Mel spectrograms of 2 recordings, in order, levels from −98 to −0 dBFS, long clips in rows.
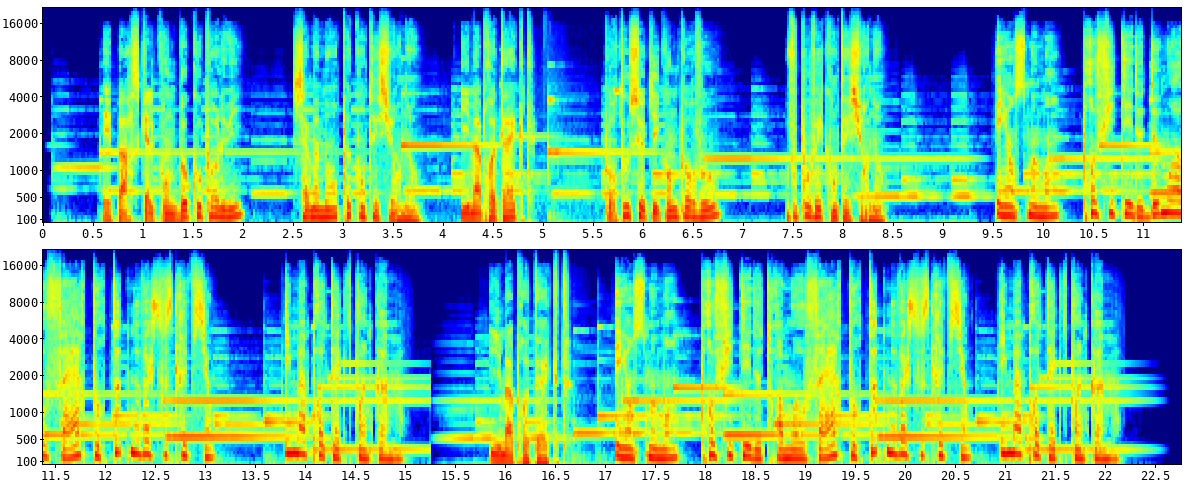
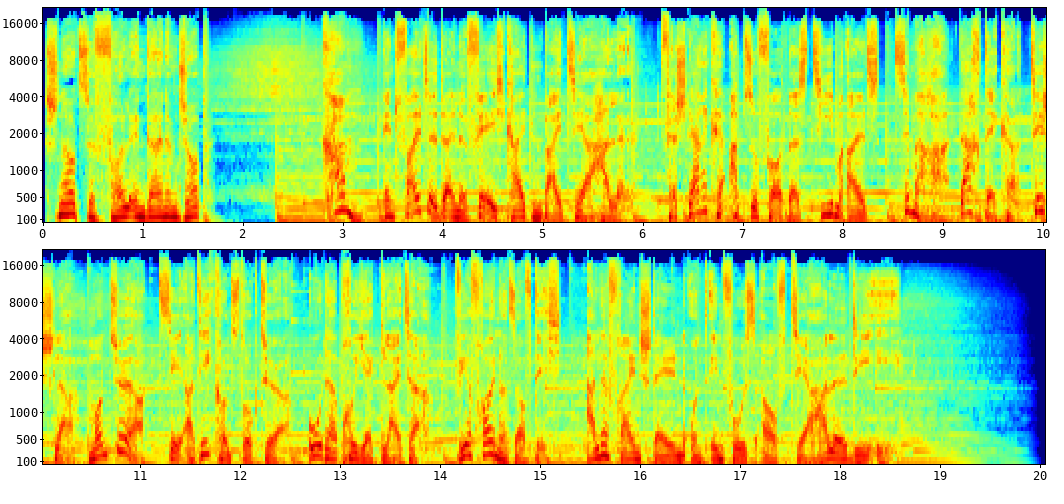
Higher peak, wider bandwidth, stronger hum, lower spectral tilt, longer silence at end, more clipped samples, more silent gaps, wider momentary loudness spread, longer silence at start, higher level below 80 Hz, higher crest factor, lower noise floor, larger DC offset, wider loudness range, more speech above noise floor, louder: about the same, -2 dBFS vs 0 dBFS; about the same, 19.5 kHz vs over 20 kHz; neither; about the same, -5 dB/octave vs -4 dB/octave; second, 0.45 s vs 0.8 s; neither; neither; first, 13 LU vs 7 LU; about the same, 0.1 s vs 0 s; second, -42 dBFS vs -28 dBFS; about the same, 16 dB vs 12 dB; second, -45 dBFS vs -49 dBFS; second, under 0.1% vs 0.2%; about the same, 2 LU vs 1 LU; second, 29 dB vs 38 dB; second, -17 LUFS vs -11 LUFS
